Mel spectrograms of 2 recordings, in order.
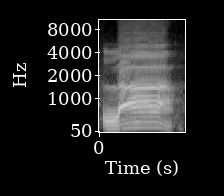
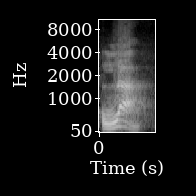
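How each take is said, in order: First: The vowel is held long. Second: The vowel is cut short. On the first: It means 'not'. "La kalau dia panjang" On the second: It means 'surely'. "Tapi kalau pendek"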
